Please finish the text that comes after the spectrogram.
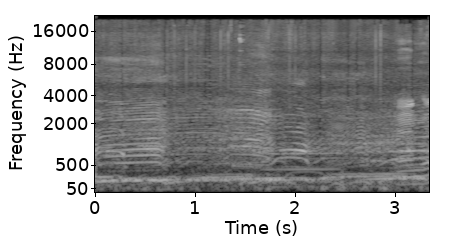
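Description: Cattle moo repeatedly on a ranch where a heifer is being sought among the herd, long drawn-out calls rising and falling over steady low background noise, fairly close and loud.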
